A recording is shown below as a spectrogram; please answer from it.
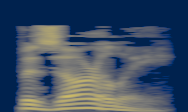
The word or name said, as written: bizarrely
